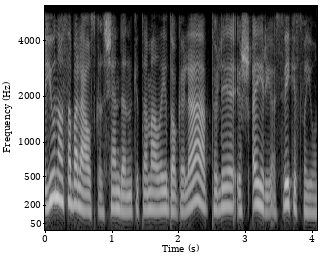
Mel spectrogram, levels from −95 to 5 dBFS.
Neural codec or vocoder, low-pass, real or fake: codec, 16 kHz, 2 kbps, X-Codec, WavLM features, trained on Multilingual LibriSpeech; 5.4 kHz; fake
